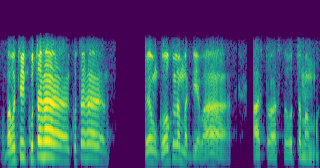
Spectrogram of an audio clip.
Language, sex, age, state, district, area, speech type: Sanskrit, male, 45-60, Andhra Pradesh, Guntur, urban, conversation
